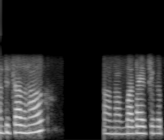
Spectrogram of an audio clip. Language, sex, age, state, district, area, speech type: Santali, female, 18-30, West Bengal, Purba Bardhaman, rural, conversation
